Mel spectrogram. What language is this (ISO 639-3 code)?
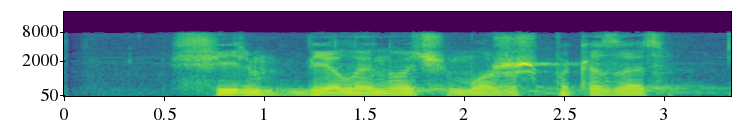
rus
